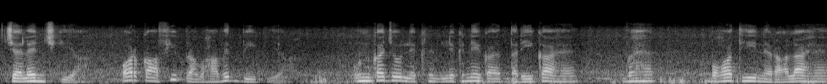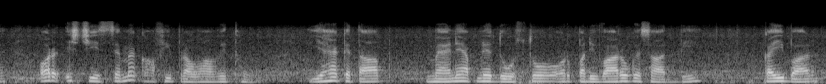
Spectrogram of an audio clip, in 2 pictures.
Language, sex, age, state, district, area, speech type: Hindi, male, 18-30, Madhya Pradesh, Jabalpur, urban, spontaneous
